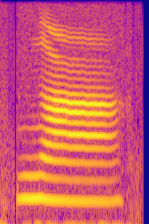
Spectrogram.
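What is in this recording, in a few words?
"ngaa6", Cantonese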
